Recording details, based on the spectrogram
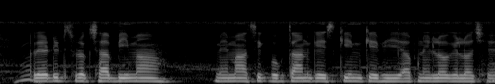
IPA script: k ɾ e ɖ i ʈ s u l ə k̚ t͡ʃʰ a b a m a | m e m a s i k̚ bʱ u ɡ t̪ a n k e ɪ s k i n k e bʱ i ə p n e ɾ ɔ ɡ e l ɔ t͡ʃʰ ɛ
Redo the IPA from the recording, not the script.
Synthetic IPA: k ɾ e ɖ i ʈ s u ɾ ə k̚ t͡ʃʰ a b i m a | m e m a s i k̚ bʱ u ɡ t̪ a n k e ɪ s k i m k e bʱ i ə p n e l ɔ ɡ e l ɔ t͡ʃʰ ɛ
